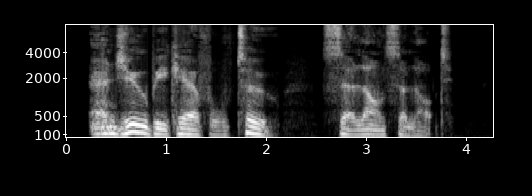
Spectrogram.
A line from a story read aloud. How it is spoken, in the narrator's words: said quietly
